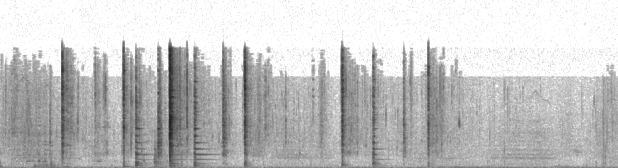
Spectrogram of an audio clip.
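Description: Metal tongs and a fork clinking and scraping against glass mixing bowls as a shredded cabbage salad is tossed and pushed from one bowl into another. About ten light, scattered clicks, a few with a short glassy ring.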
